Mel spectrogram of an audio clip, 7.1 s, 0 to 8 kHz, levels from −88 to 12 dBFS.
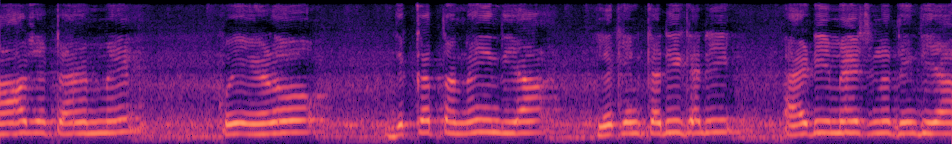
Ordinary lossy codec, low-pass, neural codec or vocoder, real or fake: none; 7.2 kHz; vocoder, 44.1 kHz, 128 mel bands, Pupu-Vocoder; fake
